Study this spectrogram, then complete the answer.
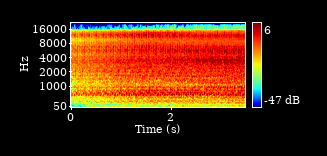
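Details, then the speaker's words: Freshly refreshed Hemi V8 in a Dodge Magnum, first start with oils burning off the exhaust: fast, even rattly lifter ticking over the idle before oil pressure builds; the lifters should quiet as they pump up. "definitely those litter lifters are very very rattly right now we're gonna have to give them a little while"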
